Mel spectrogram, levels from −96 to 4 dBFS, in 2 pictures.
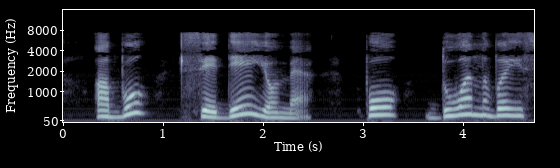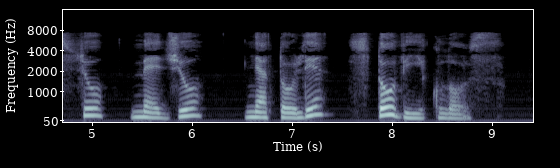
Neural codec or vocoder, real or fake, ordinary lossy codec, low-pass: none; real; MP3, 48 kbps; 7.2 kHz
